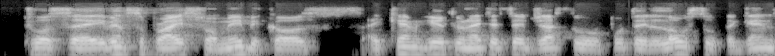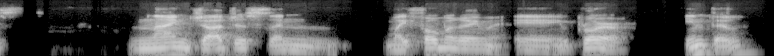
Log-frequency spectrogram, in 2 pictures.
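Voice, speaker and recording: A man's medium-pitched voice with a non-native accent, fairly slow delivery and fairly even intonation. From Israel. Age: 50s. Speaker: interviewee, former investigator. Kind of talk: interview. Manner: halting.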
